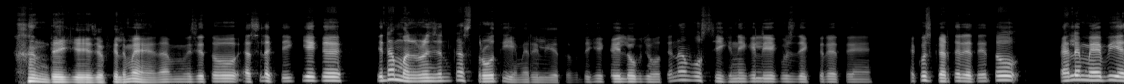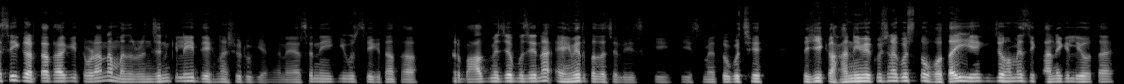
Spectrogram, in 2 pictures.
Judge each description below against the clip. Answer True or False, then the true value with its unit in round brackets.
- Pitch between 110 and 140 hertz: True (135 Hz)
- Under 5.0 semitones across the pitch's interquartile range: True (4.2 semitones)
